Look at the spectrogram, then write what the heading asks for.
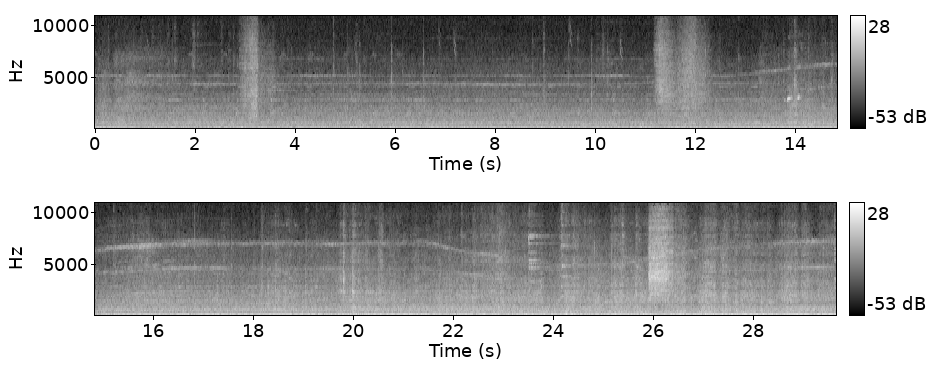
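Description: Freight train cars rolling through a rail yard with a steady low rumble, steel wheels squealing against the rails. One long high squeal rises and holds for several seconds near the middle, and short hissing bursts break in a few times.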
